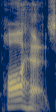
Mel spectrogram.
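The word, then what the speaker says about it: Pagés: Pedro Pages, spelled Pages, but Pages is how it's pronounced, hitting 125 in 11 games.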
